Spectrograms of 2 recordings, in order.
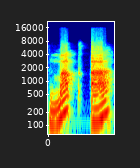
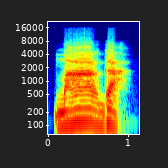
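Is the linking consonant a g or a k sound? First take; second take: k; g. First: A k sound is kept before the vowel. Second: A g sound links into the vowel. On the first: The speaker calls it wrong. "not mak a" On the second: The speaker calls it right. "mak plus a is maga"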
